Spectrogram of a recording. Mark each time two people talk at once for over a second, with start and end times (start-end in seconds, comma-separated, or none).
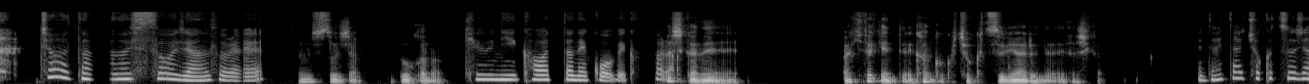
none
